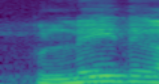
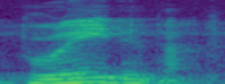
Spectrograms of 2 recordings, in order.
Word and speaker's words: braid: 그래서 블레이드가 아니고 브레이드다. 발음을 잘 못하겠네. 브레이드라고 해갖고 BRAID 이런 식으로 나와요.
